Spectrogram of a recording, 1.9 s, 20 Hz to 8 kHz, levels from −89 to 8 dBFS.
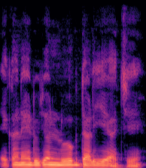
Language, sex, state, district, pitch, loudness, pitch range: Bengali, male, Assam, Hailakandi, 90 Hz, -15 LUFS, 80-95 Hz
